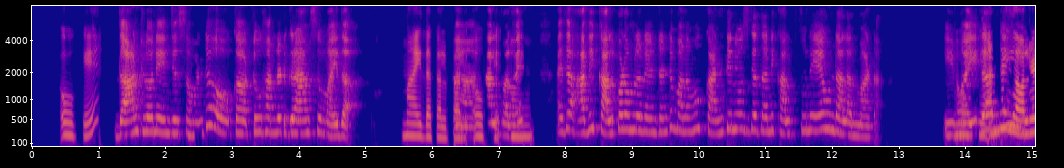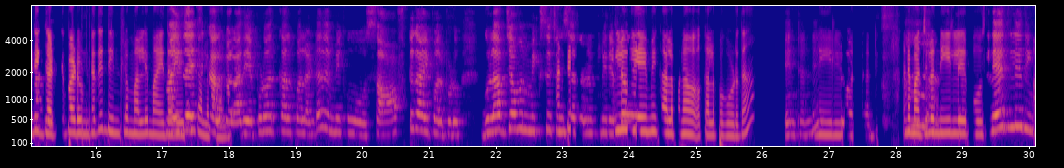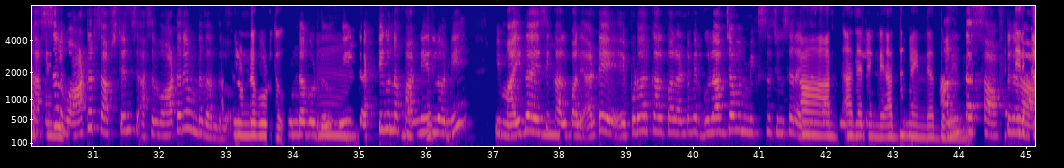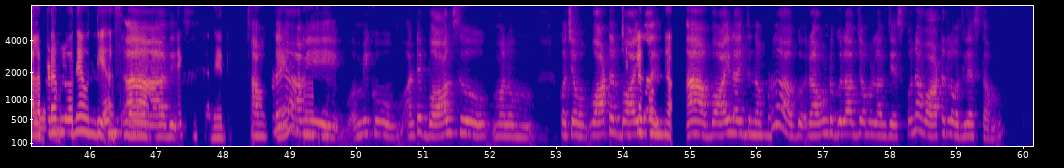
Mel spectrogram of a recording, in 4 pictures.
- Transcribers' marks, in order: in English: "టూ హండ్రెడ్ గ్రామ్స్"; in English: "కంటిన్యూయస్‌గా"; in English: "ఆల్రెడీ"; in English: "సాఫ్ట్‌గా"; in English: "గులాబ్ జామున్ మిక్స్"; distorted speech; sniff; in English: "వాటర్ సబ్స్టెన్స్"; in English: "వాటర్"; in English: "గులాబ్ జామున్ మిక్స్"; in English: "సాఫ్ట్‌గా"; in English: "సాఫ్ట్‌గా"; other background noise; in English: "టెక్నిక్"; in English: "బాల్స్"; in English: "వాటర్ బాయిల్"; in English: "బాయిల్"; in English: "రౌండ్"; in English: "వాటర్"
- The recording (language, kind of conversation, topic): Telugu, podcast, పండుగ వంటలను మీరు ఎలా ముందుగానే ప్రణాళిక చేసుకుంటారు, చెప్పగలరా?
